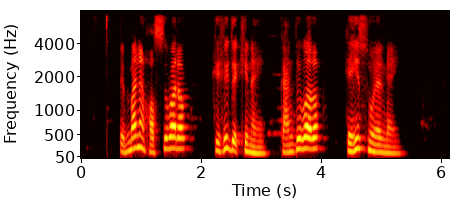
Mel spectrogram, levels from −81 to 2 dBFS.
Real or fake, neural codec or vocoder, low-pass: fake; codec, 16 kHz, 1 kbps, X-Codec, HuBERT features, trained on general audio; 7.2 kHz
